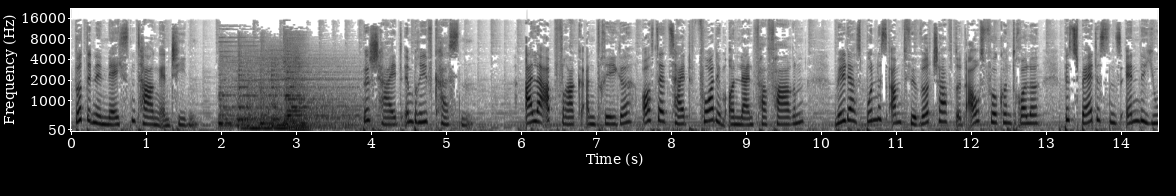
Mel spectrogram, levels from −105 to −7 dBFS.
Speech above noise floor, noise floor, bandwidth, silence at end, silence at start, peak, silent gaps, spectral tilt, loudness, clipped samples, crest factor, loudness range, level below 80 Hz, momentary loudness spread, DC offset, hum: 19 dB; -36 dBFS; 15.5 kHz; 0 s; 0 s; 0 dBFS; none; -5 dB/octave; -17 LUFS; under 0.1%; 18 dB; 2 LU; -34 dBFS; 8 LU; under 0.1%; none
